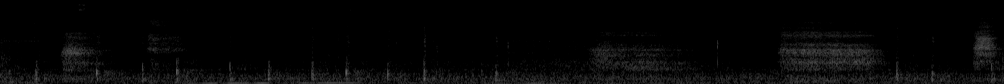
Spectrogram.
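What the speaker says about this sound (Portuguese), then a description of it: "Olha a respiração dela." Heavy, audible breathing from the character Rose in Resident Evil Village, with several loud breathy gasps and exhales standing out over a low, quiet game ambience, along with faint footstep-like clicks.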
